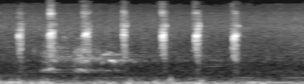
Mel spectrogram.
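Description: A rat held in a wire-mesh trap giving short, high-pitched squeaks, about four a second.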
